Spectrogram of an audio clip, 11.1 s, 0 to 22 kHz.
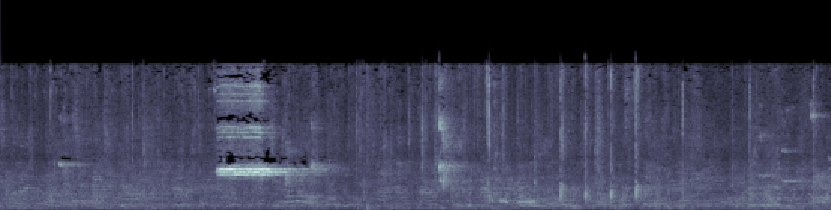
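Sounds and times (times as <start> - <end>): crowd chatter: 0.0 - 11.0
referee's whistle blast: 2.9 - 4.3.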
